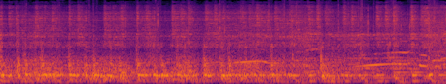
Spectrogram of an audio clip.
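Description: Large painted barrel drums beaten with sticks in a fast, steady rhythm over loud accompanying music.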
